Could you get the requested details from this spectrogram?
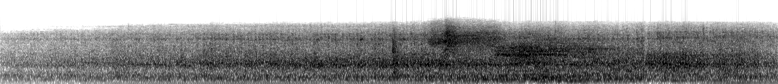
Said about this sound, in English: And what's this? It's a bus.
